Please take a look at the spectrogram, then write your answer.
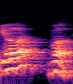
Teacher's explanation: य और व बोलेंगे तो हमें बिल्कुल भी संघर्ष की जरूरत नहीं पड़ेगी। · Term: संघर्षहीन व्यंजन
